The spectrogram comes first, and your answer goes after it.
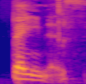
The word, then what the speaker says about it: Banis: Everybody pronounces his name a different way, but I heard him say his own name, Joey Banis.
